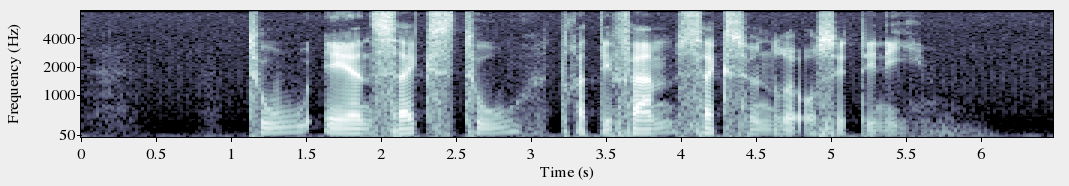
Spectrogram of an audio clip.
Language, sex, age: Norwegian, male, 54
